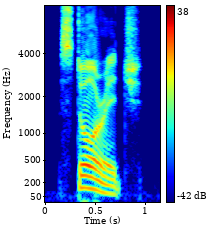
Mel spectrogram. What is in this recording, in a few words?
"storage", voice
